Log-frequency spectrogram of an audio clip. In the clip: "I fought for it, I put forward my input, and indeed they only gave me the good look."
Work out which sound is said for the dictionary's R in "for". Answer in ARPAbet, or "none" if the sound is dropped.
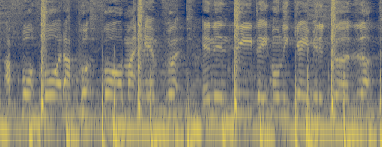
W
